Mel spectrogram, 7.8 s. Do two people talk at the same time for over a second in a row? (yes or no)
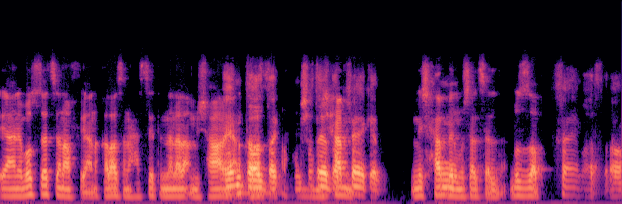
yes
